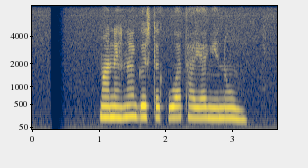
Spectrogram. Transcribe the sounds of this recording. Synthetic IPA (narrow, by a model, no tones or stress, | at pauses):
manɛhnaɡəst̪əkuat̪hajaŋinum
